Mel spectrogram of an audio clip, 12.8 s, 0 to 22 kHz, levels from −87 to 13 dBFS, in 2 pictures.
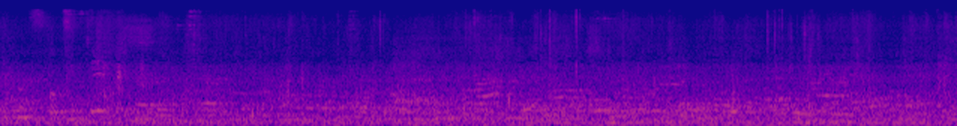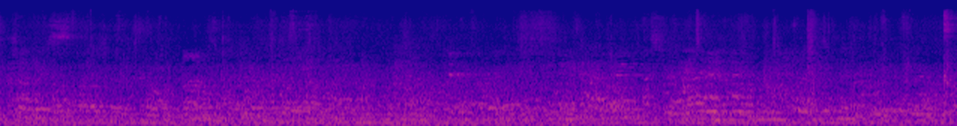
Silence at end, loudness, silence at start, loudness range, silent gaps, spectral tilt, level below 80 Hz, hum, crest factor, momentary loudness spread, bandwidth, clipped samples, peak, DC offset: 0 s; -47 LUFS; 0 s; 1 LU; none; -5.5 dB/octave; -60 dBFS; none; 20 dB; 2 LU; 16 kHz; under 0.1%; -26 dBFS; under 0.1%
